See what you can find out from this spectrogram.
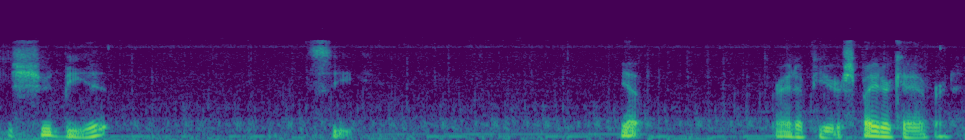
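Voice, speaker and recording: A man's voice: medium pitch, lively intonation, slow pace, gravelly, long pauses, a little mellow, muffled recording, a little hiss or hum. A man with a stuffy, nasal voice from a cold, casually explaining his moves while streaming a game and thinking aloud with many fillers. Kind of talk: casual gameplay commentary.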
